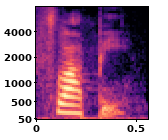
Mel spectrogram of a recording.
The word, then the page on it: floppy: American English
